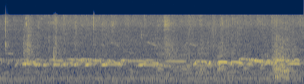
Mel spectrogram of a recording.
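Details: Crossbred zebra doves singing at a contest: a dense chorus of overlapping, rolling coos at mid pitch, with several birds calling at once and a steady low hum beneath.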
